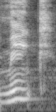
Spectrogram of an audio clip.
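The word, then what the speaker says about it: Meink: Now, Air Force Secretary Troy Mink, I think is how you say it. It's M E I N K. That's how you spell his name.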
